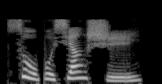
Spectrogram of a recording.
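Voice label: "素不相识", Mandarin Chinese; chinese-flashcards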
